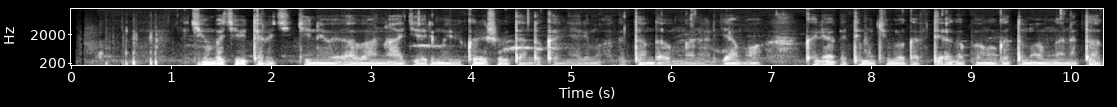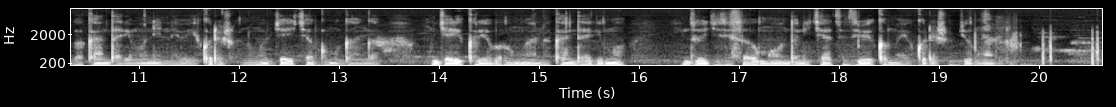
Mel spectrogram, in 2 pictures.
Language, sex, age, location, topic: Kinyarwanda, male, 18-24, Kigali, health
